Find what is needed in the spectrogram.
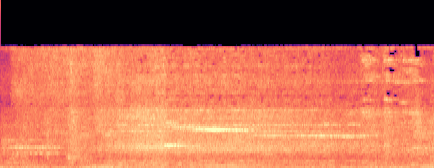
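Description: A train moving through the station with a steady low rumble, its wheels giving brief high squeals on the rails.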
